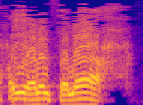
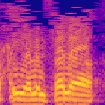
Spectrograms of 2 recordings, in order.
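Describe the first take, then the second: First: الفلاح closed with a strong breathy ح; sounded final ha. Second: الفلاح cut to an open "falaa"; dropped final ha. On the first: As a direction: release a long h sound ending الفلاح. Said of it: "ومن ترك الحاء في حي على الفلاح". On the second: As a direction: say الفلاح without its closing ح. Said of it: "ومن ترك الحاء". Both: Shown as a demonstration.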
